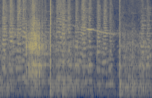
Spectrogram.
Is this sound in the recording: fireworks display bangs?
yes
